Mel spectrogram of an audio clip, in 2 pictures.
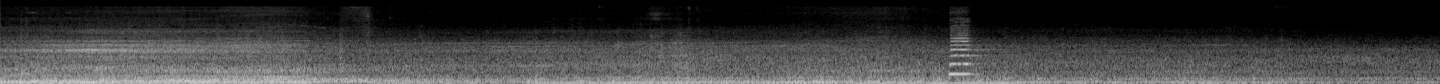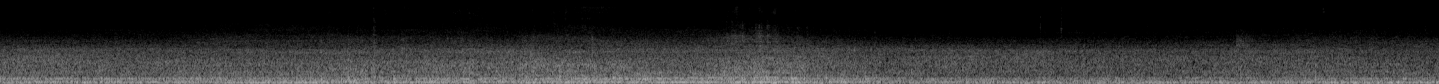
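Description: A train's rumble fading away as it recedes down the line. A short single-note horn toot sounds about ten seconds in.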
